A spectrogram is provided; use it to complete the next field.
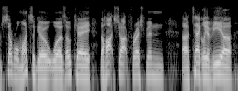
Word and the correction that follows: Tagovailoa: Tua Tagovailoa.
